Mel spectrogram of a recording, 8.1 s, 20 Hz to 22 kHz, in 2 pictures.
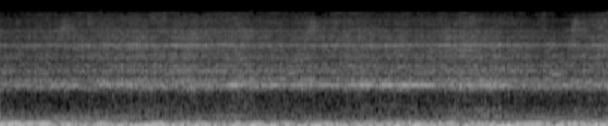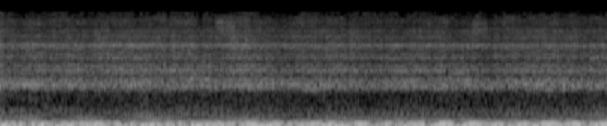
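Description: Porsche 944's four-cylinder engine droning steadily at highway cruising speed, heard from inside the cabin with road noise.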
